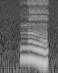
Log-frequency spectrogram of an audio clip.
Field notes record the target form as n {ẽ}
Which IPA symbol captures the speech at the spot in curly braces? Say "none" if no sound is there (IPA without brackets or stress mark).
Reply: ẽ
